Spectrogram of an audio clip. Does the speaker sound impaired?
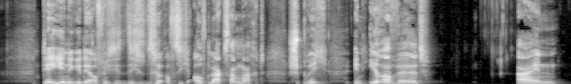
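No.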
